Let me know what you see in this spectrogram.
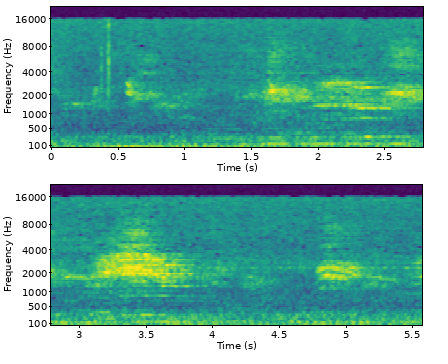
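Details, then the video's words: High-pitched kitten mews, several short nasal cries in close succession, some drawn out slightly longer, set against constant low-frequency background hum. "anak kucing meong-meong | anak kucing meow | bunyi anak kucing meow"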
